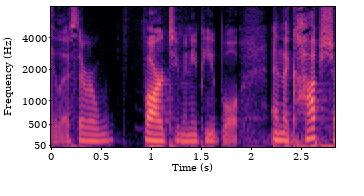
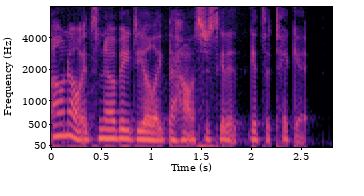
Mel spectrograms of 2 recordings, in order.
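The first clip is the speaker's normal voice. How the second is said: usual speaking voice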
